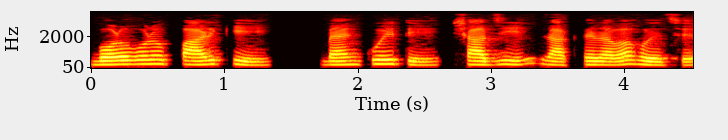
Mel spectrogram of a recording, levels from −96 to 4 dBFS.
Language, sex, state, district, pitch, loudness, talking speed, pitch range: Bengali, female, West Bengal, Kolkata, 190 Hz, -18 LUFS, 130 wpm, 180-205 Hz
